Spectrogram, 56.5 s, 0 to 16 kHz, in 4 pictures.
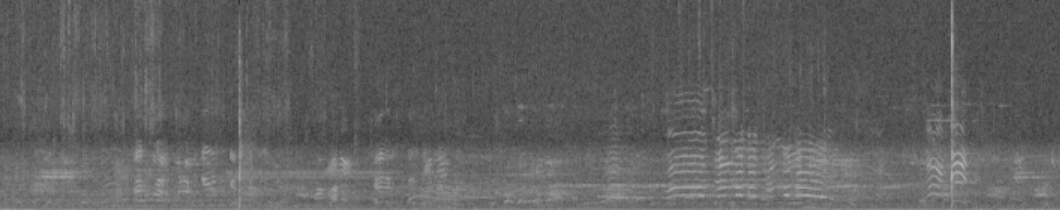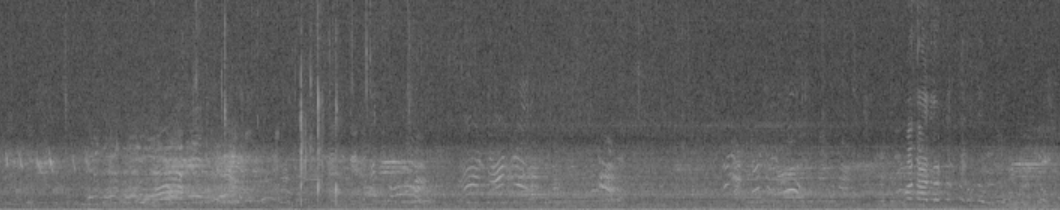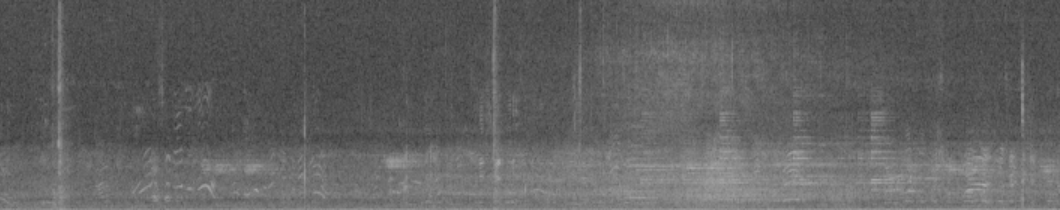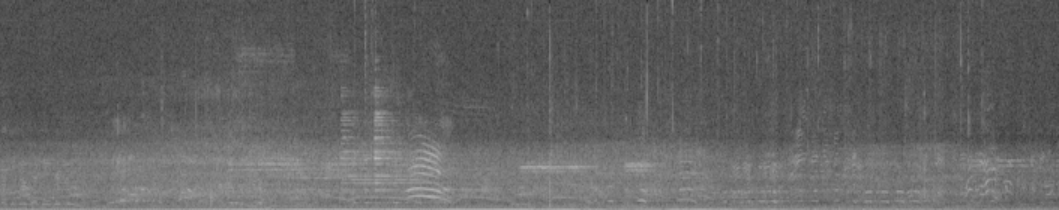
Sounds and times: amateur teams playing parallel the national indian game 0:00.0 - 0:56.5

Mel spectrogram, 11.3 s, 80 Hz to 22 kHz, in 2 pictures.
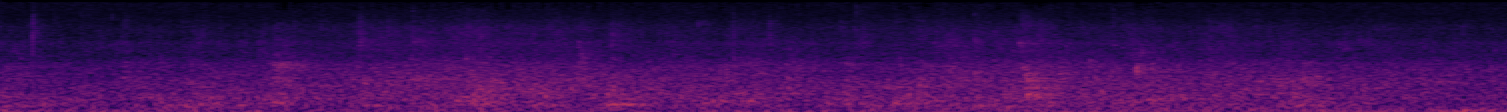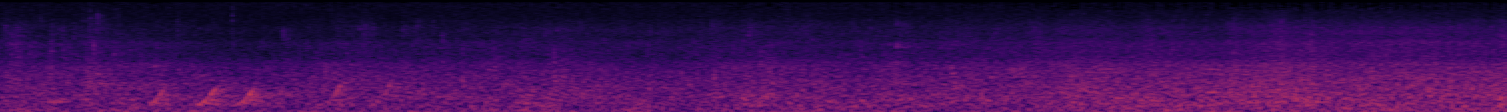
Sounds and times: waves 0:00.0 - 0:11.3

